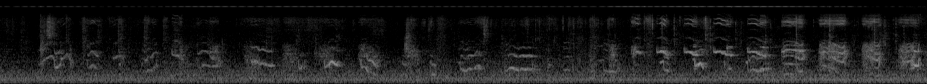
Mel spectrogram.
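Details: Quieter whimpering from Yorkie puppies in new numbered collars: thin, bending squeals rising and dipping, repeated roughly three times a second, growing busier toward the end over soft background rustle.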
